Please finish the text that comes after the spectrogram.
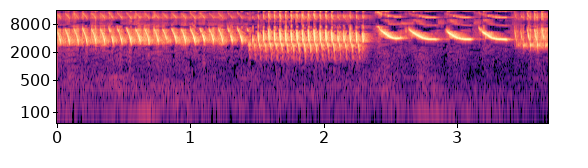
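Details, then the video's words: Canary singing its rolling song for master training: an even, fast trill turning into a louder buzzy roll, then four down-slurred whistled notes and a final trill. "MASTERAN KENARI NGEROL DURASI PANJANG"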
